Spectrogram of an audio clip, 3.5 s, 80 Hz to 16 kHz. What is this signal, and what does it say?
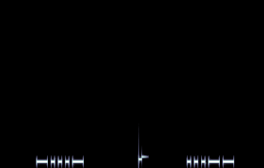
Morse code, heard as a keyed tone, about 25 wpm, 700 Hz. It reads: <BT> 3
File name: Single Character (Letter:Number:Punctuation:Prosign) - Rapid-Fire - 25wpm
